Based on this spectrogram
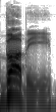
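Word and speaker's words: Bubbe: We found out pretty early in the show today that people love Bubba content. – They do. I believe it's pronounced Bubby, but...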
